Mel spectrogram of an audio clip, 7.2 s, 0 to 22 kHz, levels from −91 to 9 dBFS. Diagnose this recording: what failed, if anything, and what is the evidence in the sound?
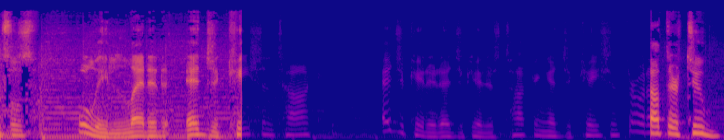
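At 2.41 s the sound cuts abruptly to a faint leak, roughly 35 dB down, and snaps back at 6.51 s, 4.1 s later. This audio dropout to a faint residue likely comes from an intermittent analogue connection: the signal broke while the downstream path stayed live.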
